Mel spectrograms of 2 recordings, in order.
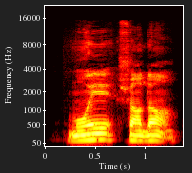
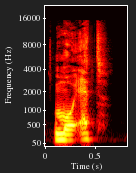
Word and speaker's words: Moët: Wie spricht man Moe Chandon richtig aus? – Moe Chandon. Falsch. – Okay, Moet zack. – Chandon. – Moet. Ah, okay, tatsächlich, ja? – Tatsächlich.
